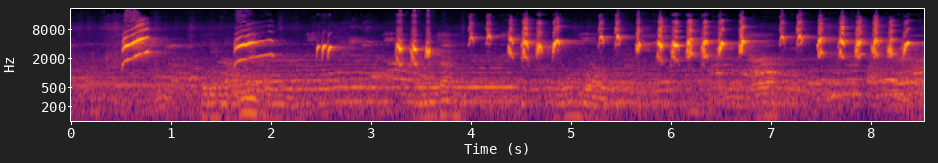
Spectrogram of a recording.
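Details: Long-tailed shrike giving lively lure song for newly caught wild shrikes, in a crowded neighbourhood: two loud rising slurred whistles, then a fast, steady string of short sharp high notes, with a low background drone.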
